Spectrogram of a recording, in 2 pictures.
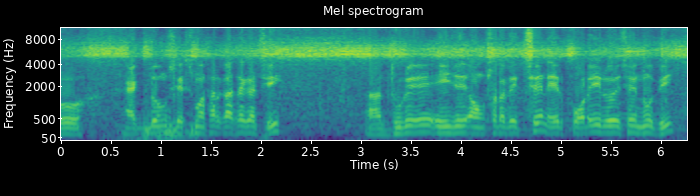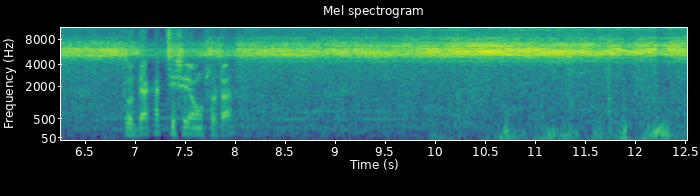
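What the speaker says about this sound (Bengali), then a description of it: "আওয়াজটা শুনুন ঝিঝি পোকার।" Crickets in the Sundarbans forest keep up a steady, high, continuous chirring in the background while someone talks over it, then carry on alone near the end.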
